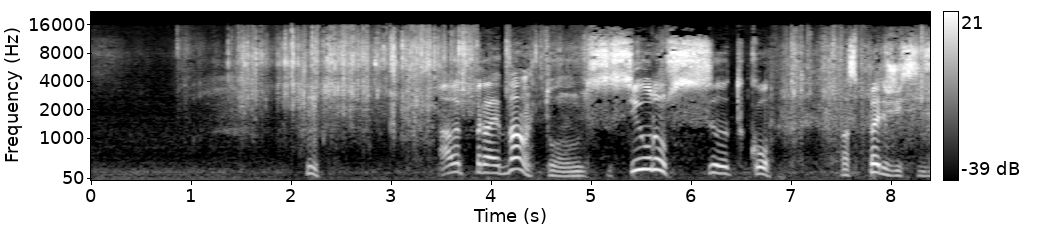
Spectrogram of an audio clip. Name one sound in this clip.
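A plastic shopping bag crinkles and rustles loudly.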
